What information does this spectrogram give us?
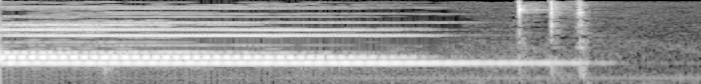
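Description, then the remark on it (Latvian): A bright electric voting bell rings steadily in a parliamentary session, calling deputies to vote on a proposal, with a sustained metallic tone, then three quick struck chimes close the sound near the end, fairly loud and with no voices. “Lūdzu zvanu, balsosim par otro juridiskā biroja iesniegto priekšlikumu.”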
